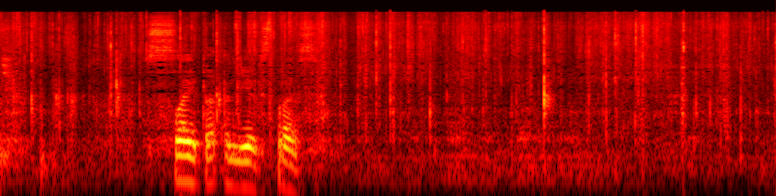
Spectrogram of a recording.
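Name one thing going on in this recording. Plastic bubble wrap crinkles and rustles in hands.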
